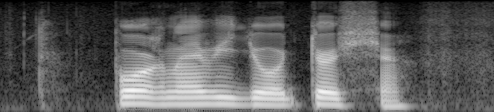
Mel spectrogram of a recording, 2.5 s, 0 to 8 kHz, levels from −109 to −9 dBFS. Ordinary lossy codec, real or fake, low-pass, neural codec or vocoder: none; real; none; none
